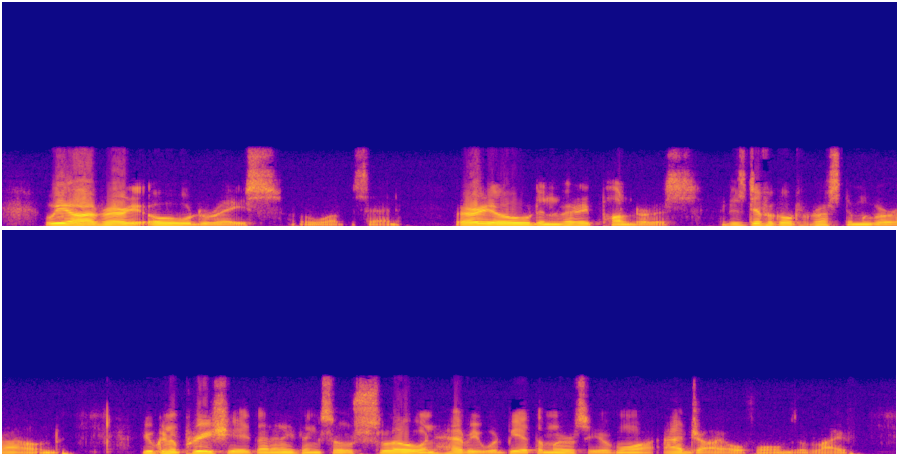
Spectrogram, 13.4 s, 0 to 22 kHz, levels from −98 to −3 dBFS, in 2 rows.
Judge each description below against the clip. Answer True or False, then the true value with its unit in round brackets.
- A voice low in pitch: True (110 Hz)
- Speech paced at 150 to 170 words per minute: False (190 wpm)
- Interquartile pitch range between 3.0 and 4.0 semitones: False (2.4 semitones)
